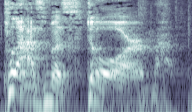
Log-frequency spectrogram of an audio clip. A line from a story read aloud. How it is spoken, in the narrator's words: in the distance, because she's kind of high above you, you hear her yell out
